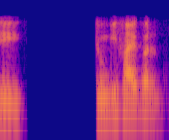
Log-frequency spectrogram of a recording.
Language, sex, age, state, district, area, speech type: Urdu, male, 18-30, Uttar Pradesh, Rampur, urban, conversation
